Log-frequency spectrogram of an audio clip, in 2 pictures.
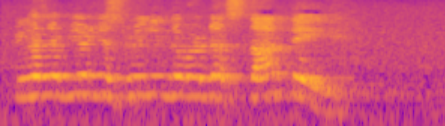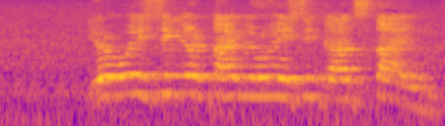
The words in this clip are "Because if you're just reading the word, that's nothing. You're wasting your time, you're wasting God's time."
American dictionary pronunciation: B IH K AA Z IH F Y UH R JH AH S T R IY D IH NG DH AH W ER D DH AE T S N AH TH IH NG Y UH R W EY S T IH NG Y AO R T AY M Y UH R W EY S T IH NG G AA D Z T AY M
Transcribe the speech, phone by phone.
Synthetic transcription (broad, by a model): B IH K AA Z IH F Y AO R JH AH S T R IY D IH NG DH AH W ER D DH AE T S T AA T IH Y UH R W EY S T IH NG Y AO R T AY M Y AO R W EY S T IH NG G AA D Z T AY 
